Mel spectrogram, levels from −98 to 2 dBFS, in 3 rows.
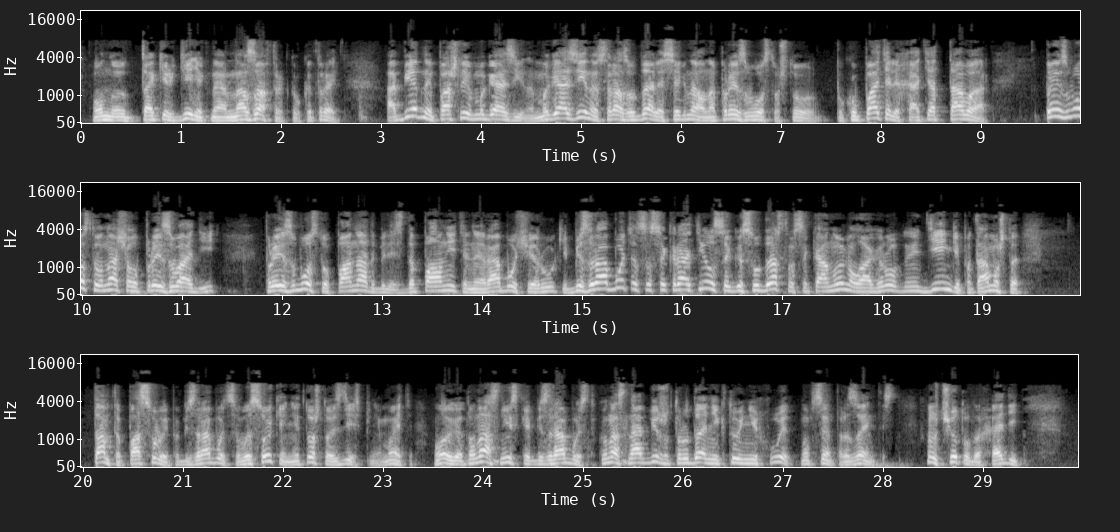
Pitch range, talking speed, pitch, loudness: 125-175 Hz, 150 wpm, 150 Hz, -13 LUFS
